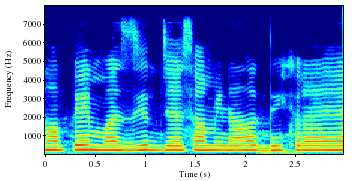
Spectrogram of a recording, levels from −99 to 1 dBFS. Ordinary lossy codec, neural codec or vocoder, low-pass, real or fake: none; codec, 16 kHz, 4 kbps, X-Codec, HuBERT features, trained on balanced general audio; 7.2 kHz; fake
